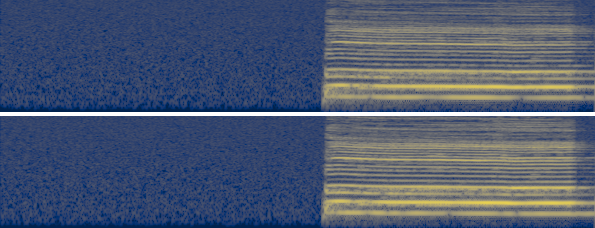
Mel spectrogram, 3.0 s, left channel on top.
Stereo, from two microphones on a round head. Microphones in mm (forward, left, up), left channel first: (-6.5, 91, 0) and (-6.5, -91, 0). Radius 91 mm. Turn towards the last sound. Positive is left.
turn(degrees=-30)  # may be behind; listen again after turning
